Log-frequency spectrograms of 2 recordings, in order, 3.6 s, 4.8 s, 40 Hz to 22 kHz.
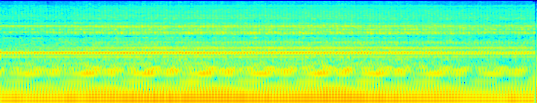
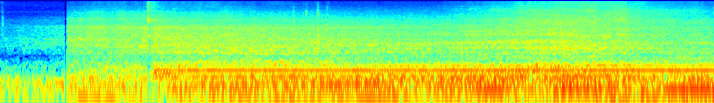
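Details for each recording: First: Whirlpool 8 kg dryer compressor, belt and motor removed: starts and runs with a steady, even hum and whirr, no rattle or rub. A tube vibrating and rubbing had been moved away earlier. Compressor running normally. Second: Whirlpool 8 kg dryer: start click then steady low hum with faint buzz; power reaches the compressor but it won't start and goes into protection, start capacitor failed and needs replacing.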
